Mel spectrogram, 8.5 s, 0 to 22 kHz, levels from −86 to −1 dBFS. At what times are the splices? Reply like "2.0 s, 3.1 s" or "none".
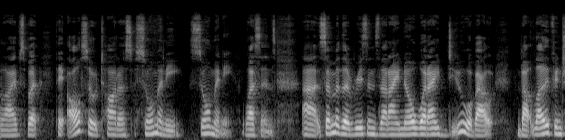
none

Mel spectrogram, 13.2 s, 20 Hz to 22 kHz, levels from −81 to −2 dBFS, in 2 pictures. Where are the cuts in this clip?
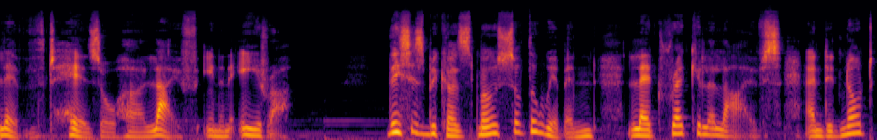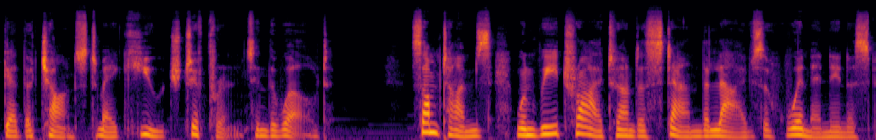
6.2 s

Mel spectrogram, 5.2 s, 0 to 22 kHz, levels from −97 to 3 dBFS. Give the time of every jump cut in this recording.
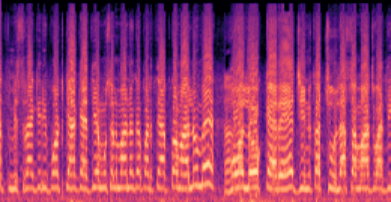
2.9 s

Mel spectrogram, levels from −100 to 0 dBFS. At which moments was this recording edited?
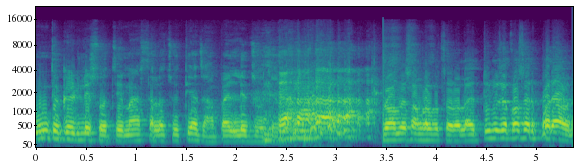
3.5 s

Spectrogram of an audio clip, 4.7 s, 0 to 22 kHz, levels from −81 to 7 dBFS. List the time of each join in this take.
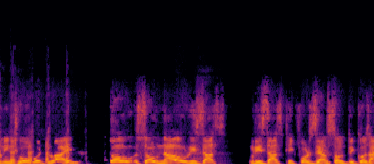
none

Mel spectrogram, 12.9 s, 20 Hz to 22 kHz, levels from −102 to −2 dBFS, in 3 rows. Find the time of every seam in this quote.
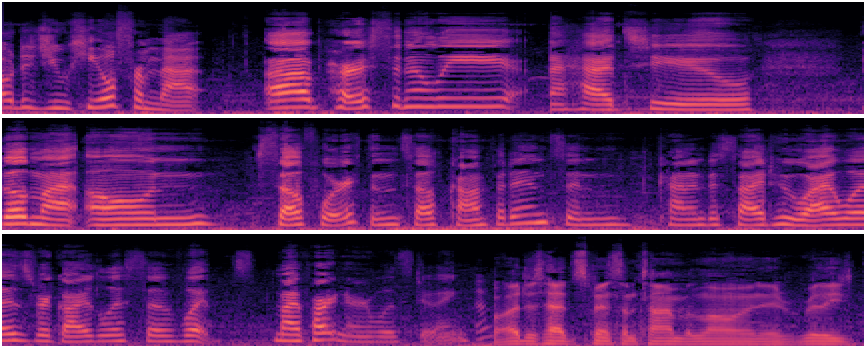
none

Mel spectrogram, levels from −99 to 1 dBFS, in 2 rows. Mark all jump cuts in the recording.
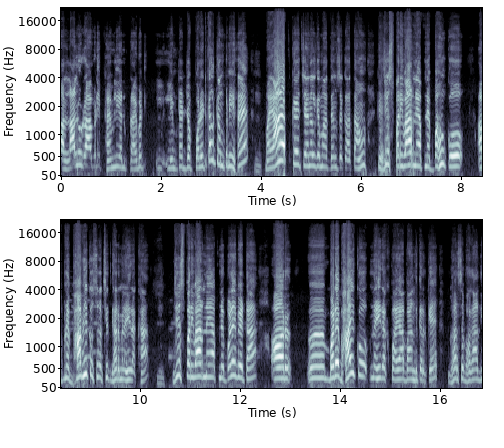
none

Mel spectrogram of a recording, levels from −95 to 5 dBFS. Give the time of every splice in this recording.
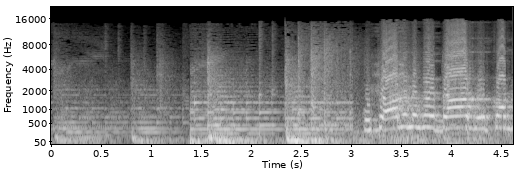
none

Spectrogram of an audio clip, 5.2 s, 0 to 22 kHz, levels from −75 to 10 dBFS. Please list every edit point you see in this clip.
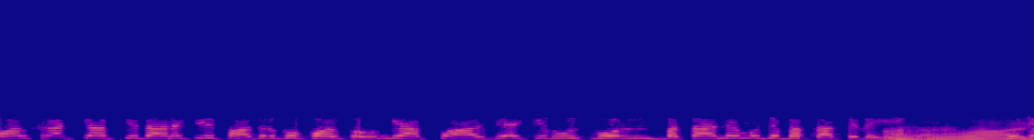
none

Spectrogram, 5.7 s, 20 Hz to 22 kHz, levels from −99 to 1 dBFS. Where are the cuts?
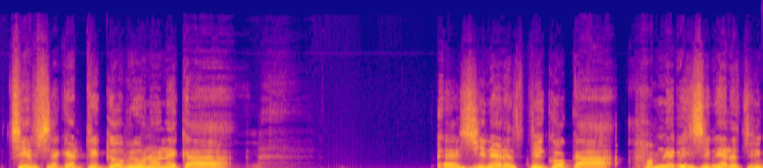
none

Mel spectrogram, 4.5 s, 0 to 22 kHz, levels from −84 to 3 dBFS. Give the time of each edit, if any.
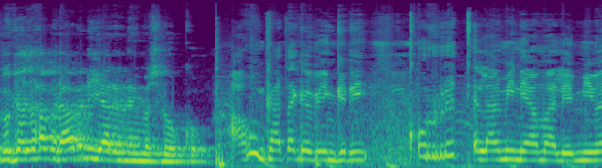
1.6 s

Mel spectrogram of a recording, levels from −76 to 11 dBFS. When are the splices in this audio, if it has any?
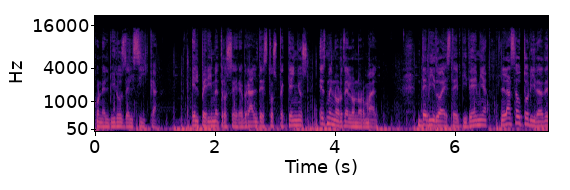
3.6 s

